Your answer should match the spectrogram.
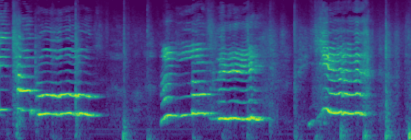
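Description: A young child singing in a high voice, three long held phrases with short gaps between them, over short low thumps.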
